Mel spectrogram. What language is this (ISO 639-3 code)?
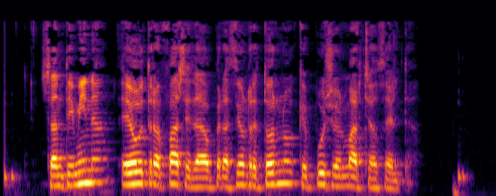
glg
